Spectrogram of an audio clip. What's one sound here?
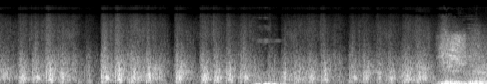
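Footsteps crunch quickly through deep snow.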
